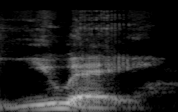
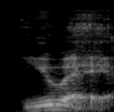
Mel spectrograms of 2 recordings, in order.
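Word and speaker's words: Yue: who was Saka first girlfriend probably saying that name wrong too princess UA UA I learned how to pronounce that one princess UA she apparently turns into the moon at some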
